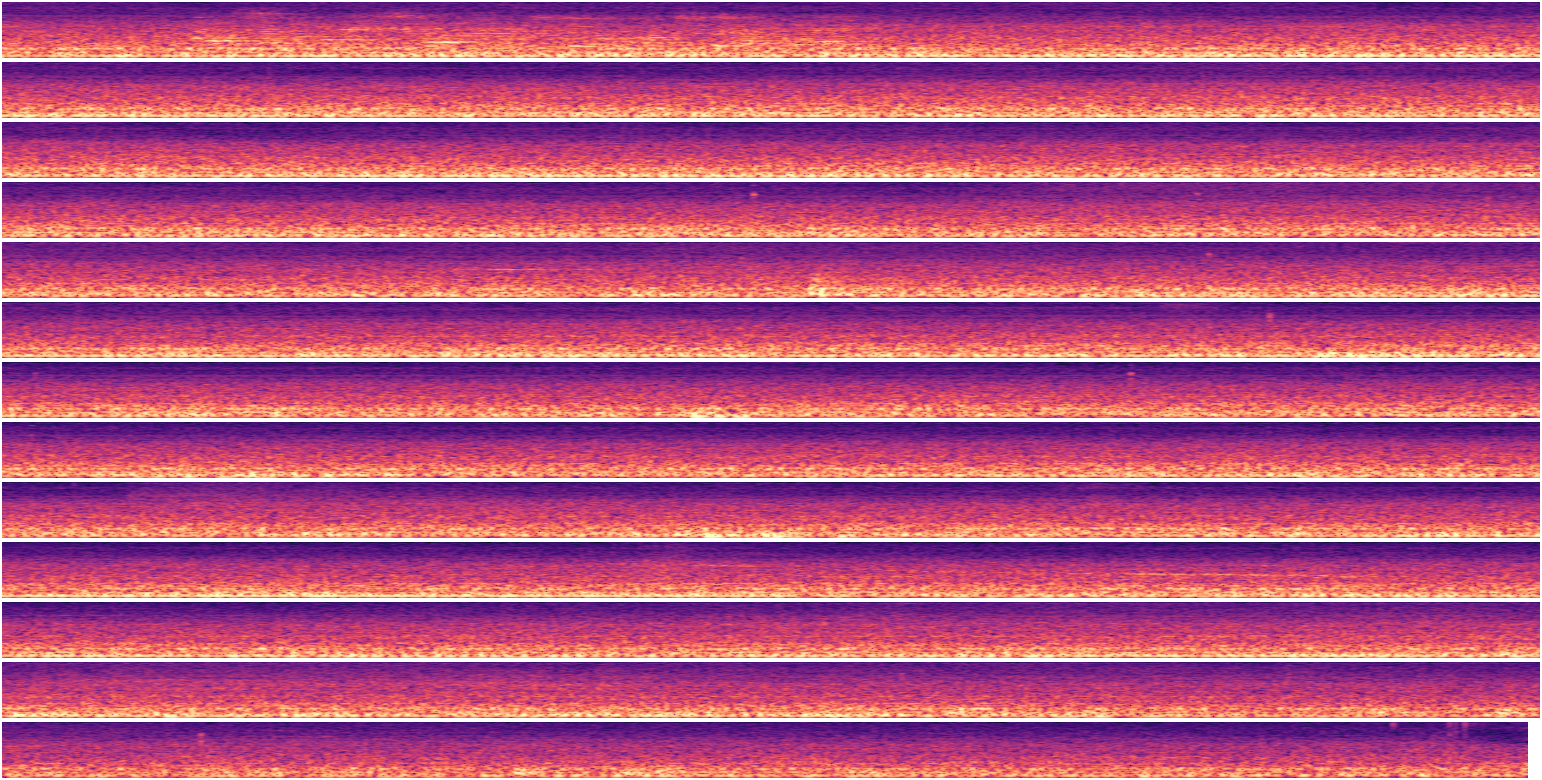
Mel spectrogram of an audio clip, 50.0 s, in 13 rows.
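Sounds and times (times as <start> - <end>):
train equipment humming: 0.0 - 49.9.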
